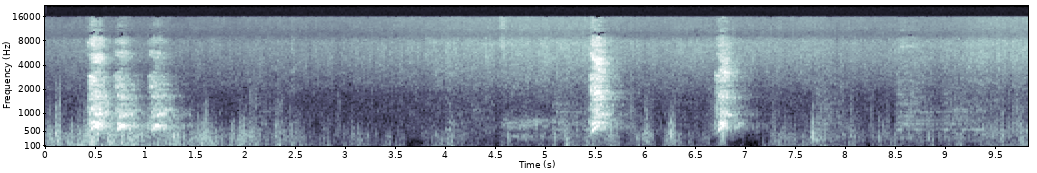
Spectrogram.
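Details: A Saint Bernard puppy, barking after seeing a monkey, gives a quick run of three barks, then single barks spaced a few seconds apart.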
